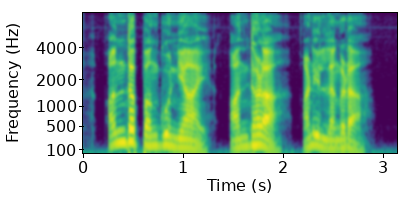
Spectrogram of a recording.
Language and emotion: Marathi, neutral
